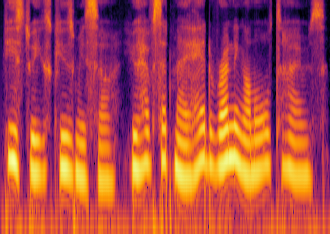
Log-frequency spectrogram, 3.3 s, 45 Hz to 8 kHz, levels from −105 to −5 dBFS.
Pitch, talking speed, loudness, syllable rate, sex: 190 Hz, 255 wpm, -17 LUFS, 6.1 syllables/s, female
